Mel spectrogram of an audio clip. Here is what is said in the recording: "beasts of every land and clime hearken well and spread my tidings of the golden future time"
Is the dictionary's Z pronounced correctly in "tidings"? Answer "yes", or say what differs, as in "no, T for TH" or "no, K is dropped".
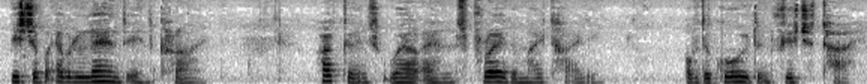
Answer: no, Z is dropped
